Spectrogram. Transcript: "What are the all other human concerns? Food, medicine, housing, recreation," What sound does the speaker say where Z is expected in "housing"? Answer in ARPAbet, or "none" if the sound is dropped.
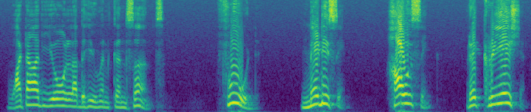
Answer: S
